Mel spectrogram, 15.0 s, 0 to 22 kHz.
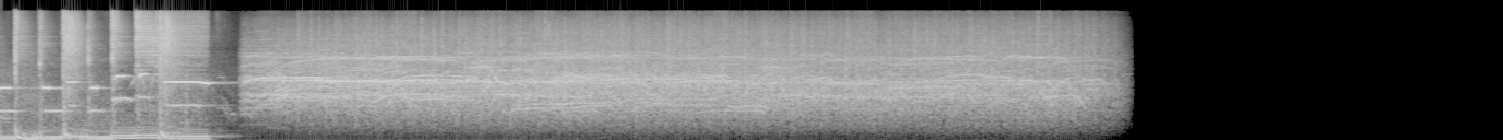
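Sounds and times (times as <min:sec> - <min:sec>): high-pitched shouts: 0:02.4 - 0:11.2
audience applauding and cheering: 0:02.4 - 0:11.3.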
